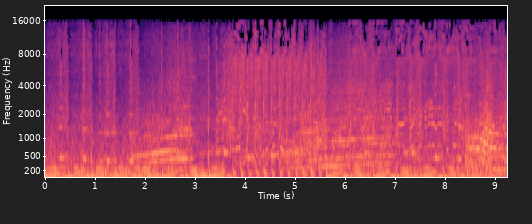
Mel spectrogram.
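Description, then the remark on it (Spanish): Racing engines rev and roar loudly throughout, with rising and falling pitch sweeps, a brief dip in the low rumble midway, and tire squeals mixed in, no talking. “todos los motores en marcha, porque nos vamos con la sección de motor.”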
